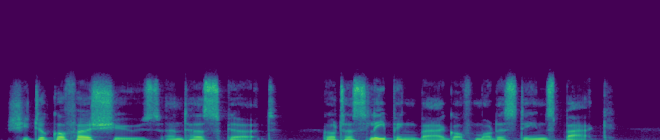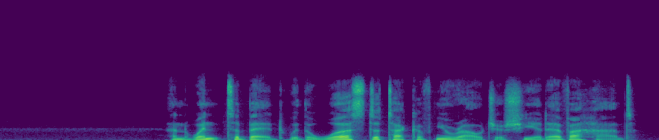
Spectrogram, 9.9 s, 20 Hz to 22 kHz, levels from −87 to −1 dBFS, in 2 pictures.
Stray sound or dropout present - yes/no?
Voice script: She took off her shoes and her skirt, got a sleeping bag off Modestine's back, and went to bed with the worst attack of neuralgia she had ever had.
no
